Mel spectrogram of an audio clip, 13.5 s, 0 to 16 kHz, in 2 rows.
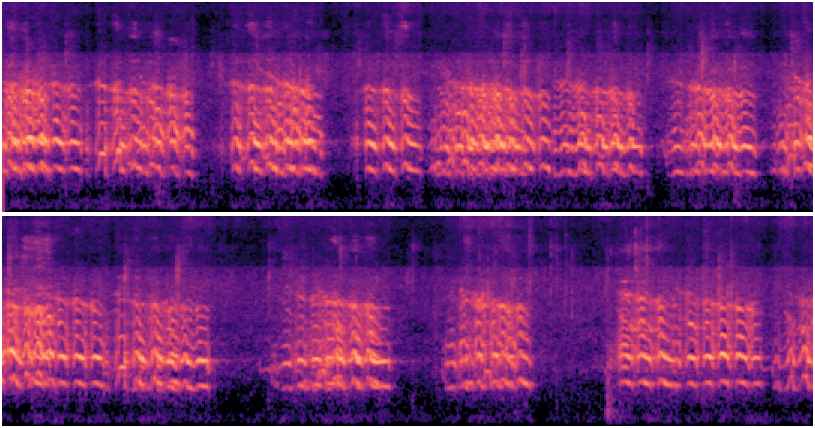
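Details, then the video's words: Mountain frogs calling on a rainy, spring-like January 21st, possibly while spawning: overlapping bursts of wavering, nasal croaks in dense clusters about a second long, separated by brief pauses, with no other clear sounds. "개구리가 울어요"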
